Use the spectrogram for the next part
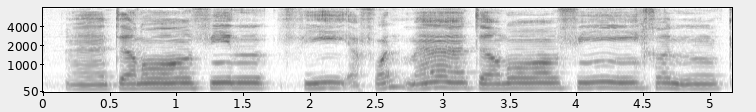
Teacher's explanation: Mad tabi'i ra-nya berharokat fathah, ro berharokat fathah, maka dia apa? Ro-nya tebal atau tafkhim.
